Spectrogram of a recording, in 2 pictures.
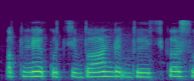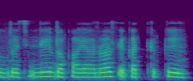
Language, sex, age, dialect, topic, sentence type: Hindi, female, 36-40, Awadhi Bundeli, banking, statement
